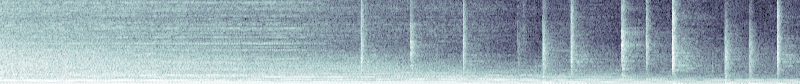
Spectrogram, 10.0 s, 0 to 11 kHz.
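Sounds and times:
band holding sustained chord: 0:00.0 - 0:09.8.

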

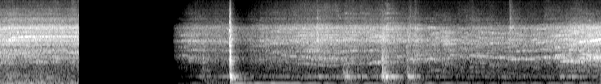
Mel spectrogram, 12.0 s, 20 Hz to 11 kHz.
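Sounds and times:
ice rink ambience: 0:00.0 - 0:01.6, 0:03.6 - 0:12.0.

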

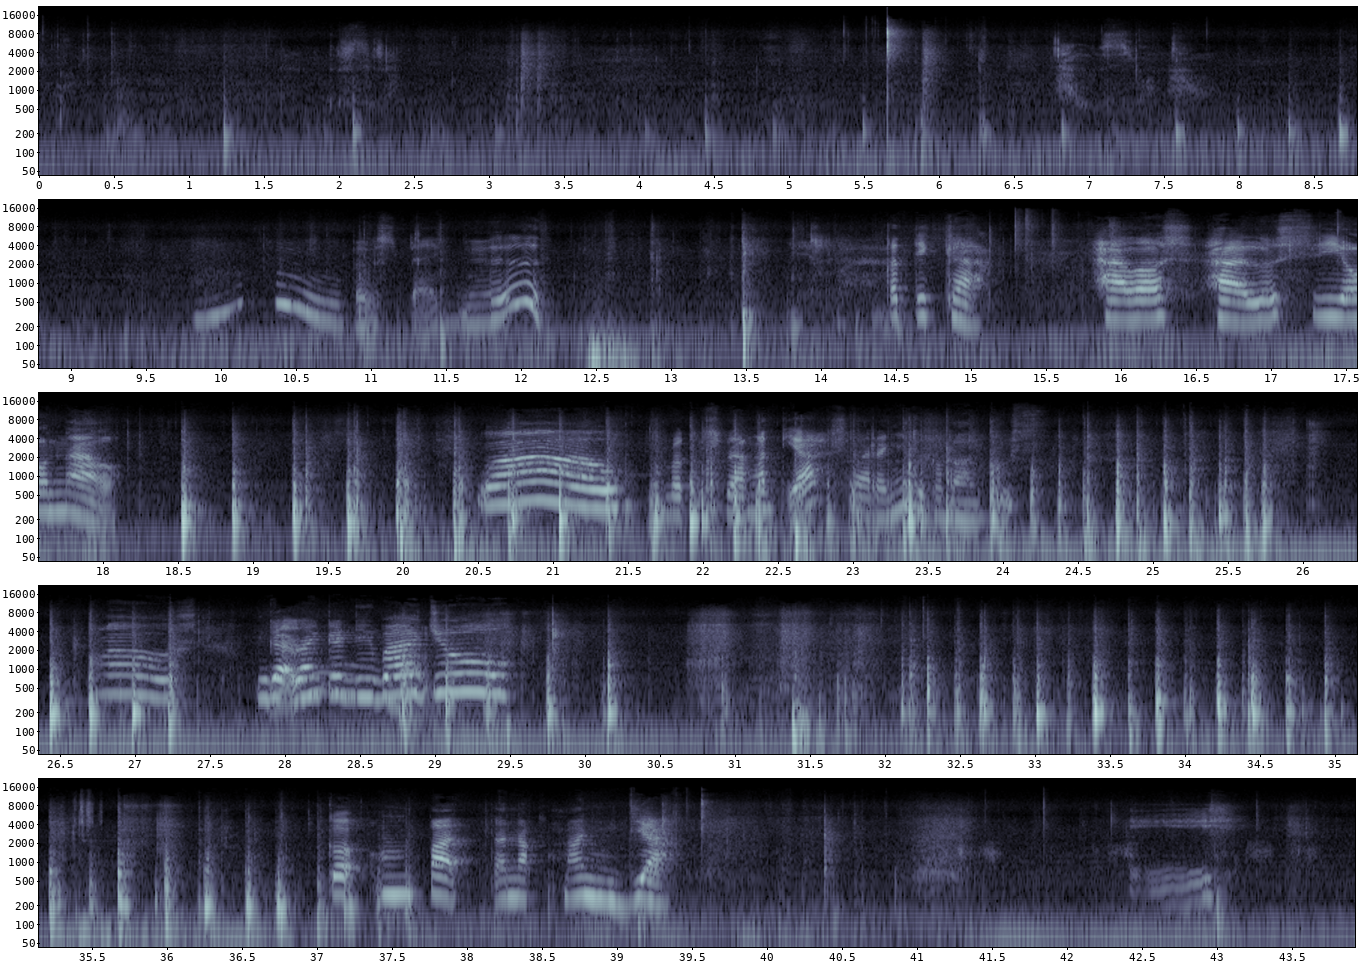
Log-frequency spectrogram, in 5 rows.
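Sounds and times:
small clicking pops: 0:05.4 - 0:06.0, 0:15.1 - 0:15.6
child's voice: 0:06.8 - 0:07.8, 0:09.8 - 0:12.2, 0:13.8 - 0:15.2, 0:15.8 - 0:18.2, 0:20.5 - 0:24.2, 0:26.7 - 0:29.6, 0:37.1 - 0:39.5, 0:42.3 - 0:43.2
slime squelching: 0:17.0 - 0:31.2.

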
